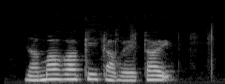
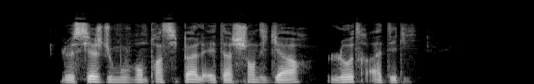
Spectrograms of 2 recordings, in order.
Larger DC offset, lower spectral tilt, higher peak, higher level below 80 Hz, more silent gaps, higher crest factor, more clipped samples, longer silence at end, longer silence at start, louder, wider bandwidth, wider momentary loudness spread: neither; first, -8 dB/octave vs -3 dB/octave; second, -8 dBFS vs 0 dBFS; about the same, -60 dBFS vs -64 dBFS; neither; second, 14 dB vs 20 dB; neither; second, 0.5 s vs 1.2 s; second, 0.25 s vs 0.6 s; second, -21 LUFS vs -17 LUFS; about the same, 10.5 kHz vs 9.6 kHz; second, 6 LU vs 13 LU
